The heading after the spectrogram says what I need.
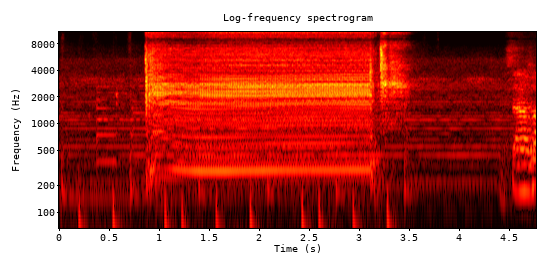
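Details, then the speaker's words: Electric vacuum pump for the wipers switching on when the first switch is flicked: a steady buzzing hum for about two seconds, then it stops. Normal pump operation. "that's the vacuum pump for the wipers that came on."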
